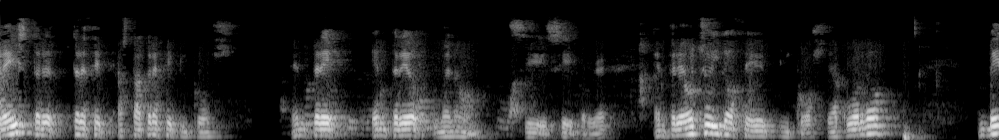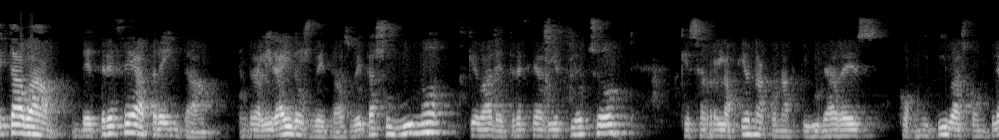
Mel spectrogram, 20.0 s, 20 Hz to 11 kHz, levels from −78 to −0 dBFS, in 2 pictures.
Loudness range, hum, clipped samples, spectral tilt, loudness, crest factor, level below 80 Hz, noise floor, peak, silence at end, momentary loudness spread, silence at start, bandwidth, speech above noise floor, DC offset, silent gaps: 6 LU; none; under 0.1%; -8 dB/octave; -19 LUFS; 18 dB; -52 dBFS; -59 dBFS; 0 dBFS; 0 s; 17 LU; 0 s; 7.2 kHz; 40 dB; under 0.1%; none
